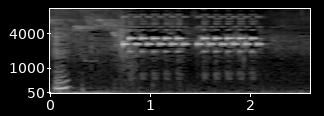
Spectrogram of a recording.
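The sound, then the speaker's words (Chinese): A telephone rings in two quick bursts of rapid, bright electronic trilling with a short gap between them, right after a brief vocal sound at the start. “我先接电话了。”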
